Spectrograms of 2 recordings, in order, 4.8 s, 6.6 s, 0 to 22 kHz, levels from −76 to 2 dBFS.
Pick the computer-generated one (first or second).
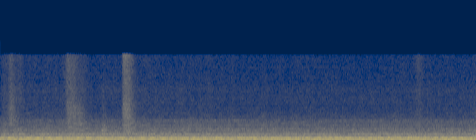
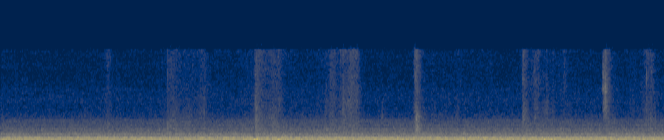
first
